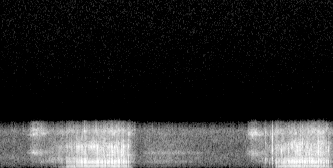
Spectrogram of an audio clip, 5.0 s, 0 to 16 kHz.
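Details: Father recorded while sleeping: loud, rough, rattling snores on each breath in, with quieter breaths out between, about 24 breaths a minute.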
